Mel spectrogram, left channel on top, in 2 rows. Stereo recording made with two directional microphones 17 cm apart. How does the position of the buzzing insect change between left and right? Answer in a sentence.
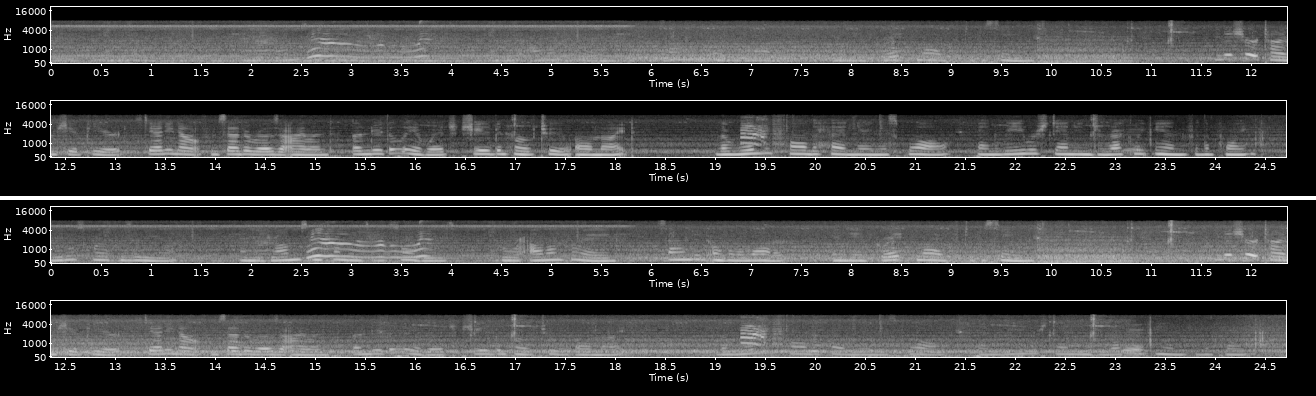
You can hear the buzzing insect move from left to right.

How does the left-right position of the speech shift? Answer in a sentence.
In this clip you hear the speech move from right to left.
